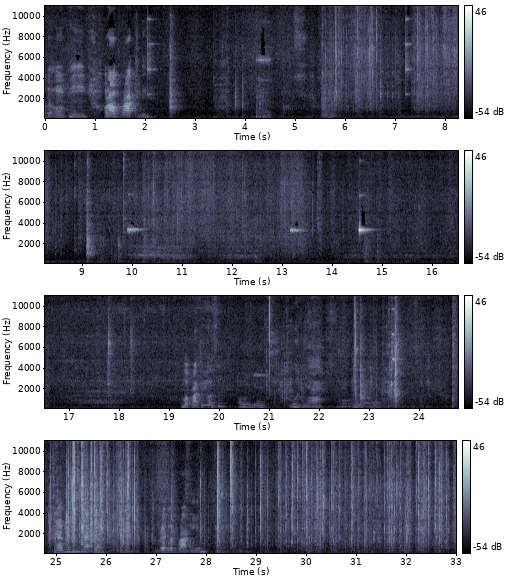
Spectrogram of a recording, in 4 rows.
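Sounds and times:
plastic bag rustling: 0:05.3 - 0:14.0, 0:24.7 - 0:33.0.

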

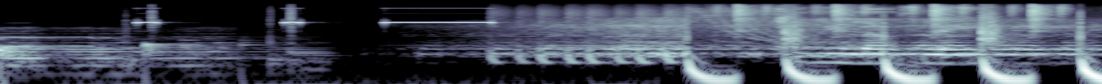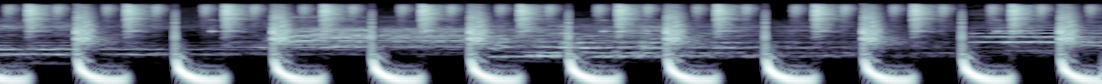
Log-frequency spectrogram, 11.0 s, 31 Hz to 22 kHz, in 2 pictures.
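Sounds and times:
background music: 0:00.0 - 0:01.8, 0:02.4 - 0:11.0
timer beeps: 0:00.7 - 0:02.5
electronic dance music with beat: 0:02.2 - 0:11.0.

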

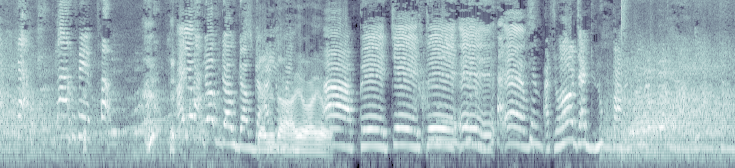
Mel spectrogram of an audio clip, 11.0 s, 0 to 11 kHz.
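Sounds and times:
young children calling out: 0:02.5 - 0:08.2.

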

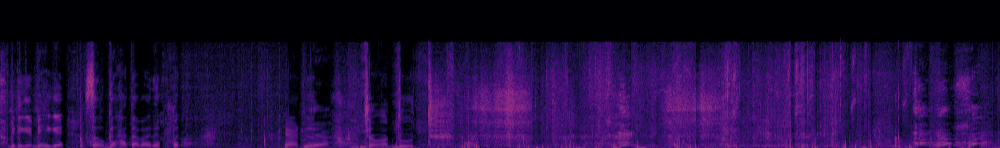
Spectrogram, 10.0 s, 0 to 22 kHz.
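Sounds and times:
footsteps crunching on frozen snow: 0:01.8 - 0:09.9.

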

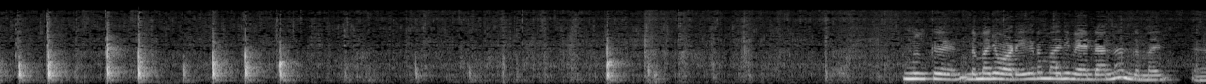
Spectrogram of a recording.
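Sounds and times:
wood knocking against a pan: 0:00.0 - 0:05.2, 0:06.0 - 0:06.7
wooden spatula scraping a pan: 0:00.0 - 0:12.0.

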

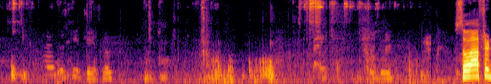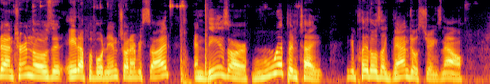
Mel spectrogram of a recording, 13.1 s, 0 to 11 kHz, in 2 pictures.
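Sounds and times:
snow chains clinking: 0:03.8 - 0:05.4, 0:06.1 - 0:10.6.

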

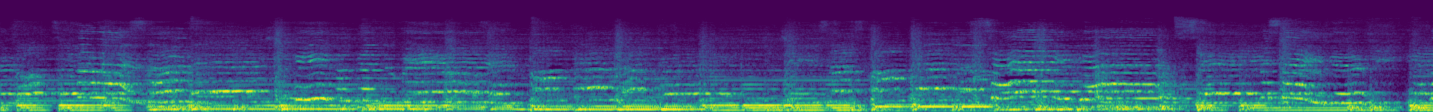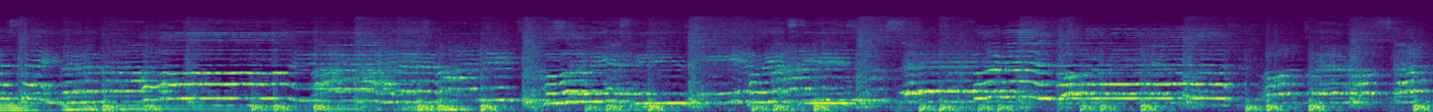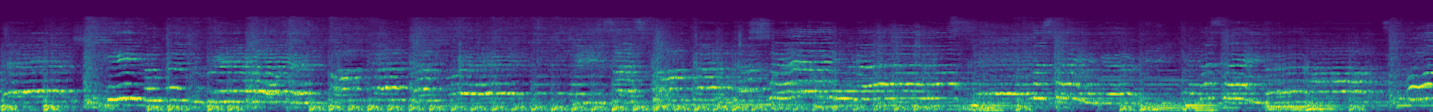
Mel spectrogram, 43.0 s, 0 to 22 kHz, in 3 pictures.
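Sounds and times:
electric bass guitar: 0:00.0 - 0:19.3, 0:31.8 - 0:42.9
gospel singing: 0:00.0 - 0:42.9
keyboard: 0:00.0 - 0:42.9.

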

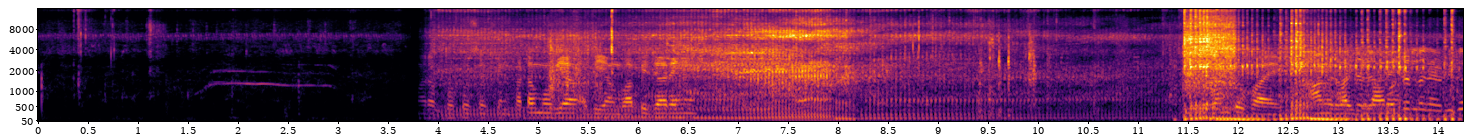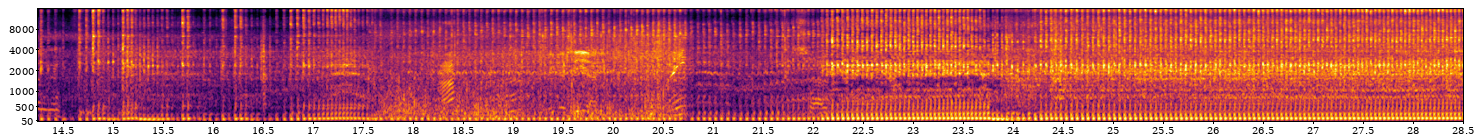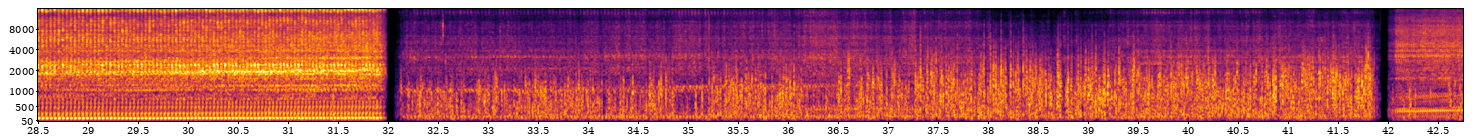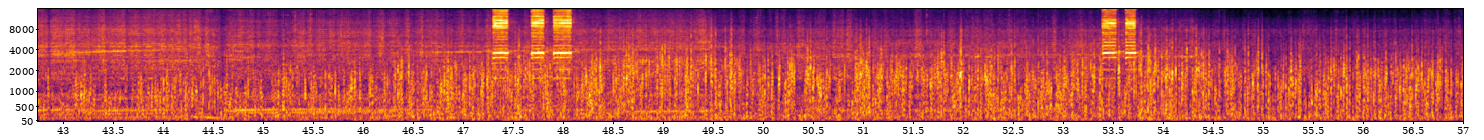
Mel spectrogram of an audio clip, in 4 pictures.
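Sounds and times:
small motorcycle engine running: 0:03.9 - 0:57.0
wind on microphone: 0:14.6 - 0:26.6, 0:32.1 - 0:57.0.

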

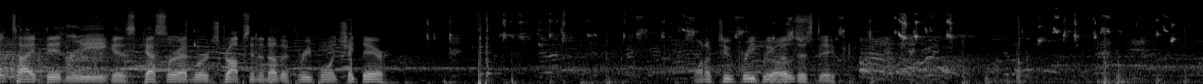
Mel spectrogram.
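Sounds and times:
sneaker squeaks on floor: 0:04.3 - 0:12.0.

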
